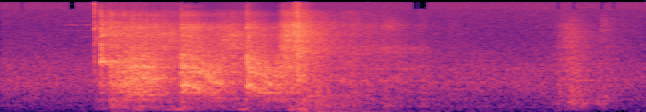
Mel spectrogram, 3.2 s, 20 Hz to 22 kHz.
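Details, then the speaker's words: 1980s Honda Prelude fitted with a 1980s JDM aftermarket remote starter, on a small jump pack; starter chugs about four times a second for roughly a second then cuts out without catching; cranks briefly then stops, owner suspects a missing input signal. "it turns over for a couple of seconds but it's like not getting a signal to tell it to keep going it needs another input from somewhere like it turns itself off"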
